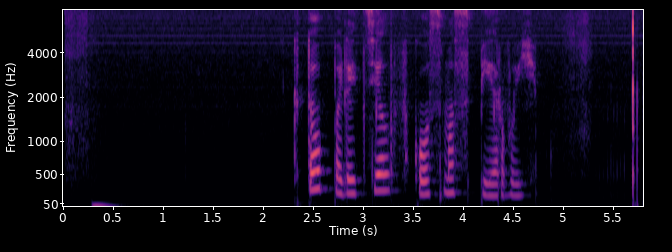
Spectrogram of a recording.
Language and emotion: Russian, neutral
